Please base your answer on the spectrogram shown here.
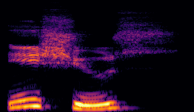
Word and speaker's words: issues: And I always try to approach issues. Approach. Nah, ini ini kata yang susah pengucapannya. Approach. Issues. Ini ada Y-nya. Jadi kalau double S itu biasanya dibaca sy issues calmly.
